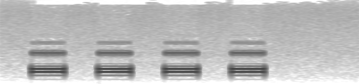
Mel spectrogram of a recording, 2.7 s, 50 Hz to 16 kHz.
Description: Telephone call progress tone (North American plan), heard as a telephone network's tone, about 480, 620 Hz, 0.25 s on and 0.25 s off. Congestion tone.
